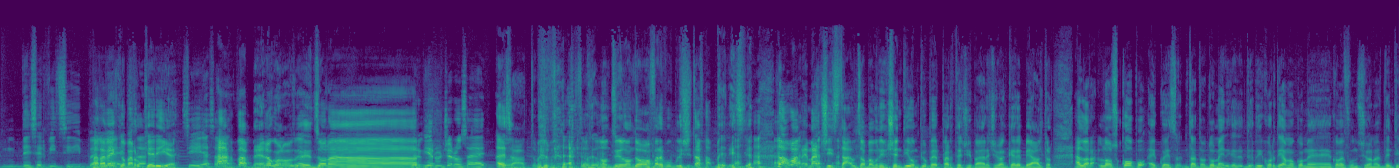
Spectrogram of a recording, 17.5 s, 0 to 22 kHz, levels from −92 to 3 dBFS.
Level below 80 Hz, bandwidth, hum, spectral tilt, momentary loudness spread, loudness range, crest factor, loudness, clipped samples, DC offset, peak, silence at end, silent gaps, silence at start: -50 dBFS; 18.5 kHz; none; -5 dB/octave; 7 LU; 3 LU; 20 dB; -25 LUFS; under 0.1%; under 0.1%; -6 dBFS; 0 s; none; 0 s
